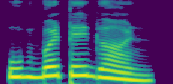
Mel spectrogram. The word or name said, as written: ಉಬ್ಬಟೆಗಾಣ್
